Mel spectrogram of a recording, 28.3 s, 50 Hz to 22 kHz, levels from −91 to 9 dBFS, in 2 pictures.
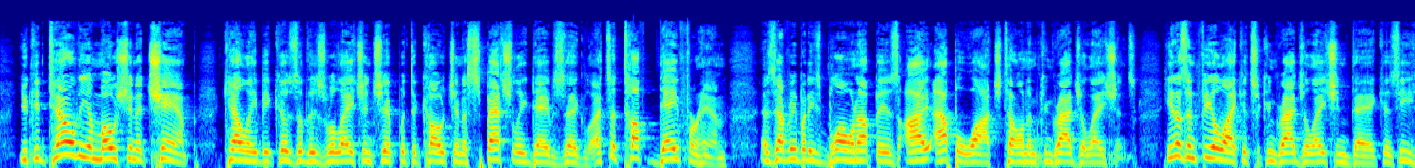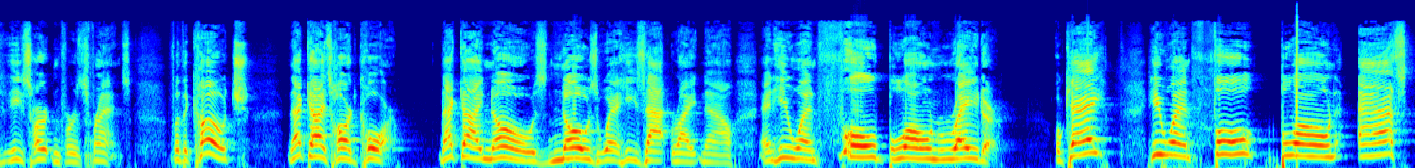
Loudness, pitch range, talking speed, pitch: -16 LUFS, 170-225 Hz, 160 wpm, 190 Hz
